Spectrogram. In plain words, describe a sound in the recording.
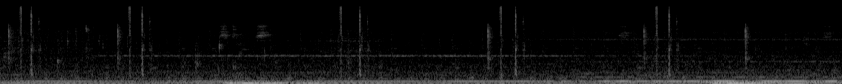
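Short clicks tick as a menu selection moves.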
